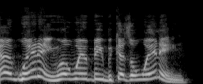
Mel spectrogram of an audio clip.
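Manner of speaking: very high-pitched, snarky, put-on sarcastic smart-aleck tone. Answering a viewer's super chat question like a jerk: mock sarcastic answer. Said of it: "I'm gonna be a sarcastic S O B".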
